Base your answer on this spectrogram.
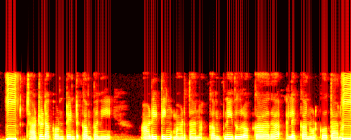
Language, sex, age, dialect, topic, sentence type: Kannada, female, 31-35, Central, banking, statement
